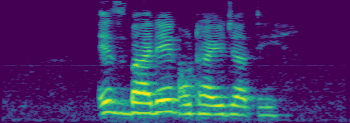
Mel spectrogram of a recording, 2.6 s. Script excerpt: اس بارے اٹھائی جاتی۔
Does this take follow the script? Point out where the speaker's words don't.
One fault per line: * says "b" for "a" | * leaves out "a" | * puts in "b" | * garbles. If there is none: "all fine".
all fine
